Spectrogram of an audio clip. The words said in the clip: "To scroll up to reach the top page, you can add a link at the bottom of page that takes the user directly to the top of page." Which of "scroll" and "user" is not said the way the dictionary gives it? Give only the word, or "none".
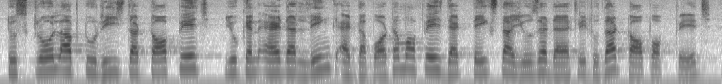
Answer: none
